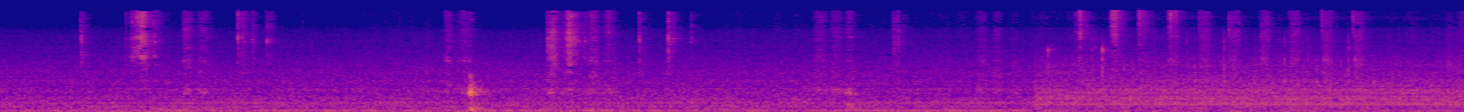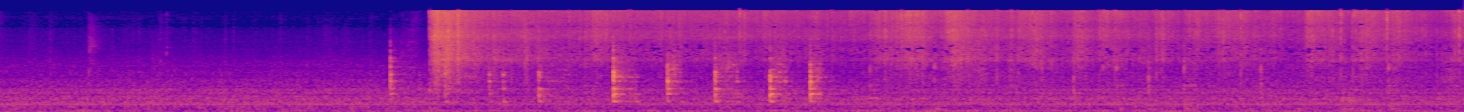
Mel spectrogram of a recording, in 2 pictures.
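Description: Chopped garlic and ginger sizzling in hot oil in a cast iron skillet. The sizzle starts suddenly about two thirds of the way in as the food goes into the pan, with a quick run of sharp knocks from the spatula against the pan. Before that there are only faint light taps and a steady low hum.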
